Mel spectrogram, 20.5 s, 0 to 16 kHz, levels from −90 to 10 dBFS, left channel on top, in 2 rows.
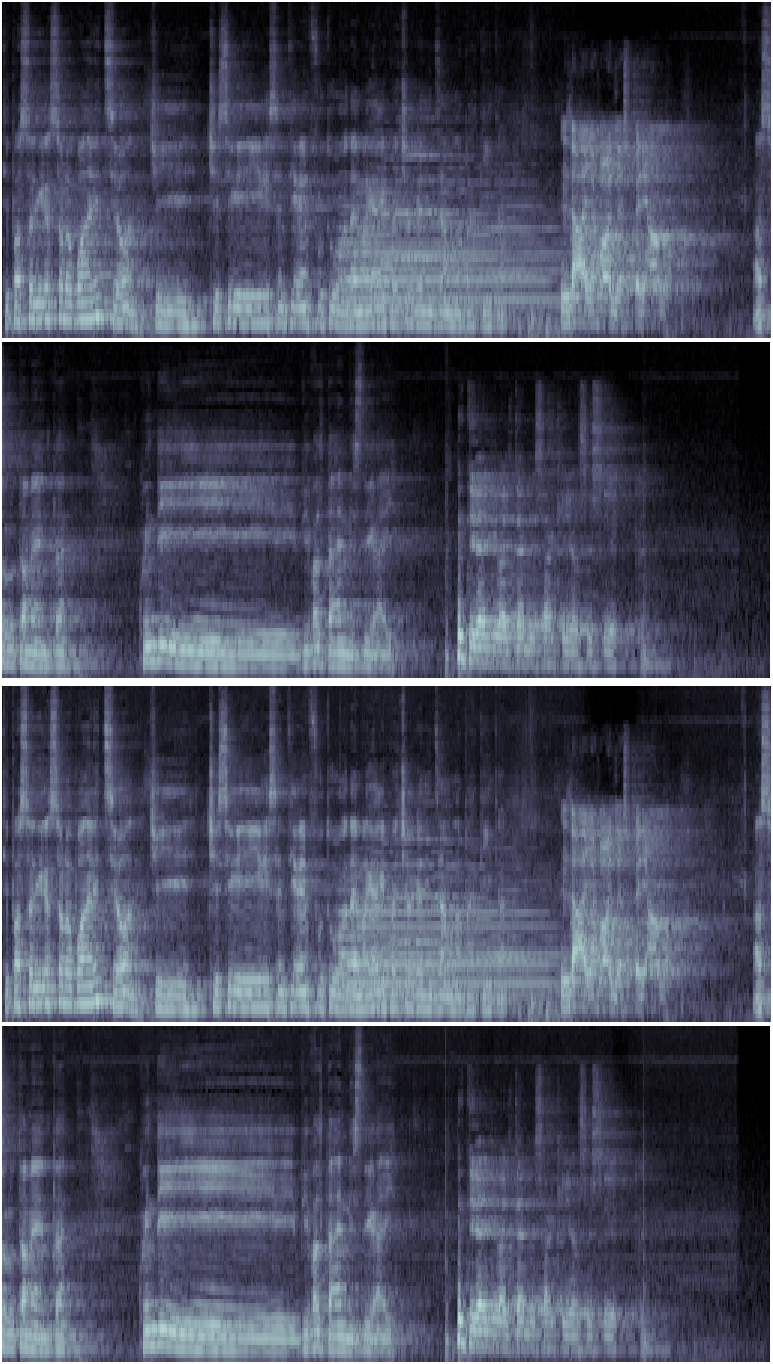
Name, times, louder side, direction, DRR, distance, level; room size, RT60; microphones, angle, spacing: voice 1, 0.0-7.1 10.0-11.7 12.1-15.5, right 2 dB, 40° right, 0.8 m, -24 dB
sound 1, 4.5-7.3, right 2 dB, 70° right, 6.0 m, -28 dB
voice 2, 7.4-9.2 16.3-18.4 18.7-18.9, equal, 5° right, 1.0 m, -23 dB
26.0 x 20.5 x 5.3 m
head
